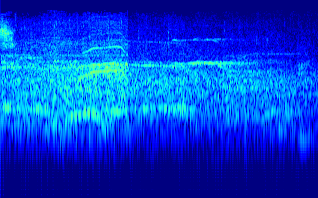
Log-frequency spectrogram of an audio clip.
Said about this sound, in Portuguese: Aleluia! Aplauda o Senhor Jesus.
